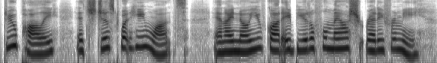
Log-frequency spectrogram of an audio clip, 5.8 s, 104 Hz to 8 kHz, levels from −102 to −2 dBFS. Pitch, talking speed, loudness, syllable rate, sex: 255 Hz, 185 wpm, -17 LUFS, 4.6 syllables/s, female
